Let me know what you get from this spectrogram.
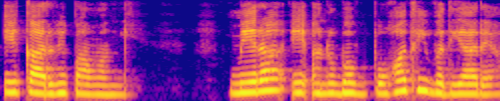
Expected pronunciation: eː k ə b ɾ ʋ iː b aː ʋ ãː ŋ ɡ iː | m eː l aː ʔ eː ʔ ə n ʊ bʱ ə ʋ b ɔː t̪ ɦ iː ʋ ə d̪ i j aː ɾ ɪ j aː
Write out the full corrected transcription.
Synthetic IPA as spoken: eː k ə ɾ ʋ iː p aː ʋ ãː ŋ ɡ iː | m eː ɾ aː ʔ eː ʔ ə n ʊ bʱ ə ʋ b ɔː t̪ ɦ iː ʋ ə d̪ i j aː ɾ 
